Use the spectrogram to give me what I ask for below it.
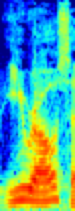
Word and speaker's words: Eros: The Eros, E-R-O-S. Pronounce it either Eros as in erotic or Eros.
